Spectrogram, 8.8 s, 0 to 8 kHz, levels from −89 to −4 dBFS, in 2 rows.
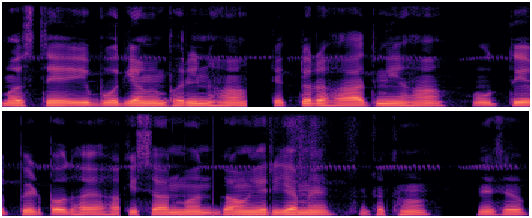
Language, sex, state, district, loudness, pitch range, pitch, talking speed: Chhattisgarhi, male, Chhattisgarh, Balrampur, -28 LUFS, 125-130 Hz, 130 Hz, 150 wpm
